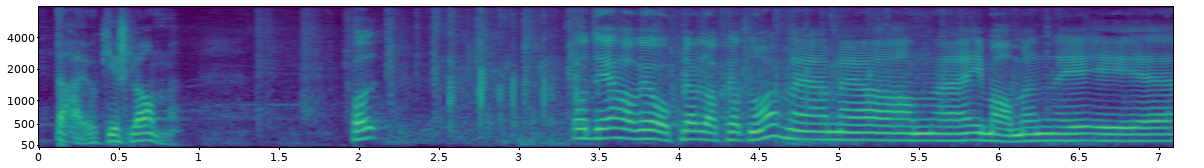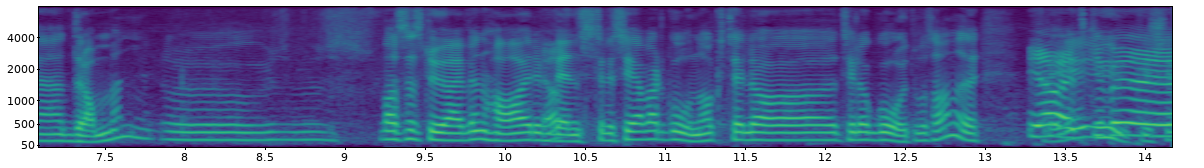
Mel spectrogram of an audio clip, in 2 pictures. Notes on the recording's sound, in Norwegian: Spilt inn med publikum på utestedet Bakgården i Oslo.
